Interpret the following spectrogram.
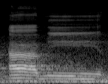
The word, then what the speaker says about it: Amin: nafasin Amin nah bacanya Amin itu anya panjang tapi tidak boleh terlalu panjang yang panjang minnya Amin jangan anyanya panjang Amin salah ya amin salah yang panjang itu dua-duanya tapi a panjangnya sedikit saja minnya yang panjang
